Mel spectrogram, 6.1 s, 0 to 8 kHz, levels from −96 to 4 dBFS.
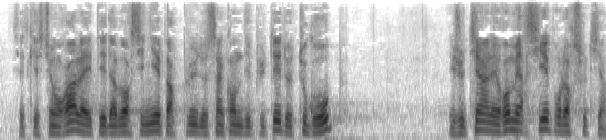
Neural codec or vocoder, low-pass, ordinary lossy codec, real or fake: none; 7.2 kHz; none; real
